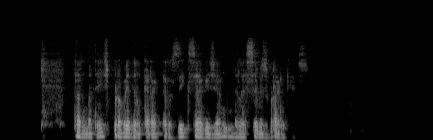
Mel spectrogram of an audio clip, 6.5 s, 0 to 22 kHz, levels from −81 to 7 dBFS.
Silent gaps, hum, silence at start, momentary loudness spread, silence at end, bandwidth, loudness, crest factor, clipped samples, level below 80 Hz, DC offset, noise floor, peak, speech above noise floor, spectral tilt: none; none; 0.6 s; 18 LU; 1.9 s; 7.8 kHz; -35 LUFS; 22 dB; under 0.1%; -66 dBFS; under 0.1%; under -90 dBFS; -14 dBFS; over 56 dB; -6.5 dB/octave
